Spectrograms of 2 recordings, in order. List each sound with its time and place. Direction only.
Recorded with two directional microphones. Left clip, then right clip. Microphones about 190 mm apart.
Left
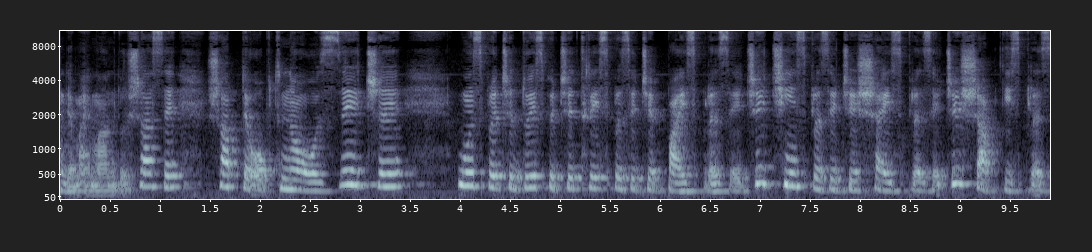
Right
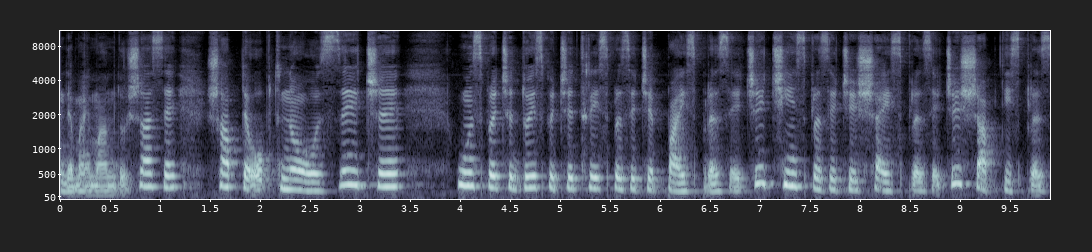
0.0 s speech: 50° right (ahead or behind)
